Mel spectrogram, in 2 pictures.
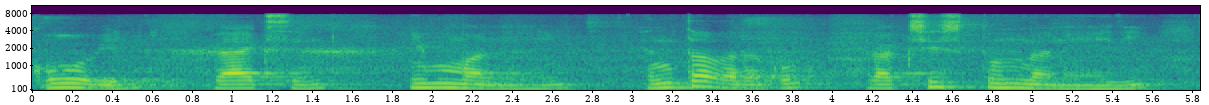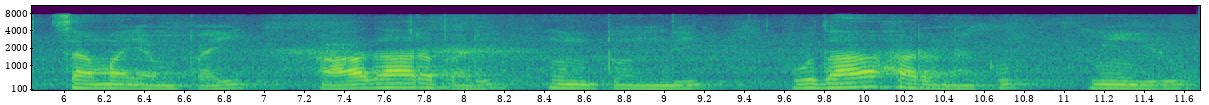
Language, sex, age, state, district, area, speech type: Telugu, male, 18-30, Andhra Pradesh, Annamaya, rural, spontaneous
